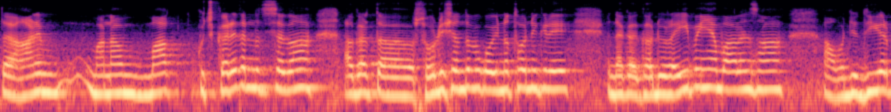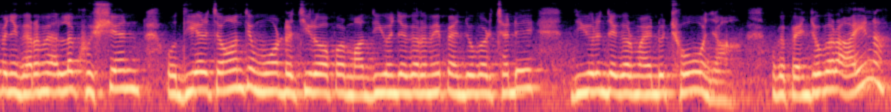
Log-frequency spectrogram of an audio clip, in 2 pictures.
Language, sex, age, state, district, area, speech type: Sindhi, female, 60+, Maharashtra, Mumbai Suburban, rural, spontaneous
